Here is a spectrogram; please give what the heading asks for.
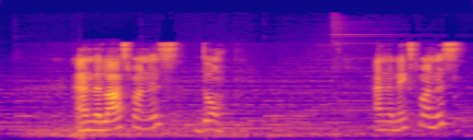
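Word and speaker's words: de: the last one is Dom and the next one is Dom we write it like d e you can read it as Dome or they okay you can read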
